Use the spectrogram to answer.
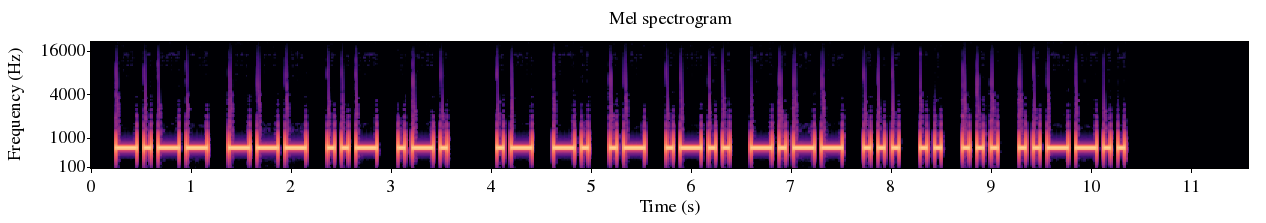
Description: Morse code, heard as a keyed tone, about 17 wpm, 700 Hz. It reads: YOUR ANALYSIS?
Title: Sentences from Top 1000 Words - Review Part 5 - 17wpm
